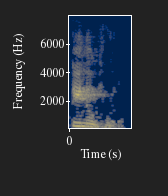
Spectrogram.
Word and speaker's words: Ctenophora: होता है, एक सिलेंट्रेटा एक टीनोफोरा, सी साइलेंट रहता बेटा।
